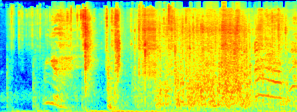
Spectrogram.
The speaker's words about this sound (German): Ich werfe mich gegen die Tür.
